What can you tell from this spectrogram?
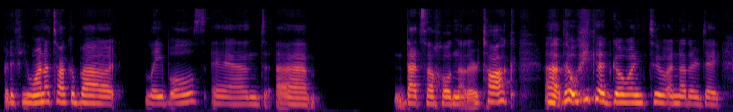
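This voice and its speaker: Speaking at normal speed in a mid-range voice with vocal fry, a middle-aged woman from Costa Rica presents a slide lecture over a video call. She explains things in a friendly way from a small room, picked up by her webcam.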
